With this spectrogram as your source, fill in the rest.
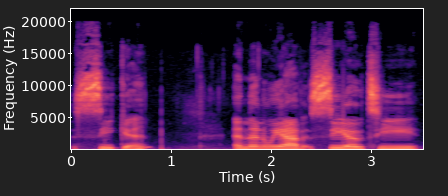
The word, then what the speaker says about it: secant: We have SEC, which is pronounced secant.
